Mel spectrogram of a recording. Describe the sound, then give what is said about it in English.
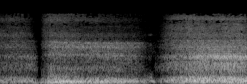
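A person imitates heavy nasal breathing, two long loud rushes of air through the nose separated by brief pauses, with no talking. “You're breathing through your nose in there, because that's what I was like.”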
